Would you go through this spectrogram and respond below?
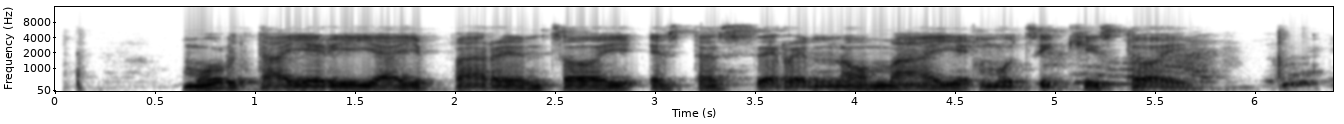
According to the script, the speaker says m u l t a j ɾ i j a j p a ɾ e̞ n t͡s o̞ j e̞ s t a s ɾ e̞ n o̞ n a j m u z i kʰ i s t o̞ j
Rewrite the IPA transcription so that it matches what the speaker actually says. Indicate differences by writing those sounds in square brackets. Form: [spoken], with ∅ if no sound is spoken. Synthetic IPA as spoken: m u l t a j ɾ i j a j p a ɾ e̞ n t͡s o̞ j e̞ s t a s ɾ e̞ n o̞ [m] a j m u z i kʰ i s t o̞ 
